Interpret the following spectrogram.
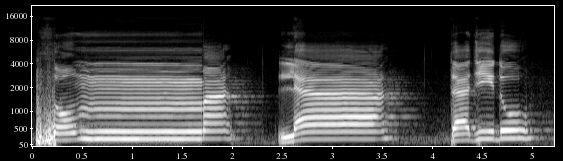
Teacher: ثم سا پر زبان نکالیں، میم پر غنہ کرنا ہے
